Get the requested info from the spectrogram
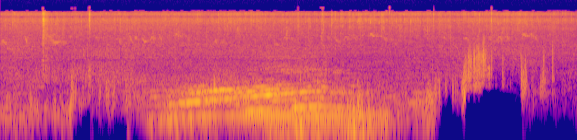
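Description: A loud low rumble that builds from about two seconds in, peaks around the middle and fades out suddenly near the end, with a short higher-pitched noise after it.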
